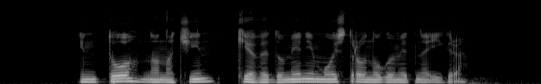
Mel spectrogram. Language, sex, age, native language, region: Slovenian, male, 12-17, Slovenian, Drava region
